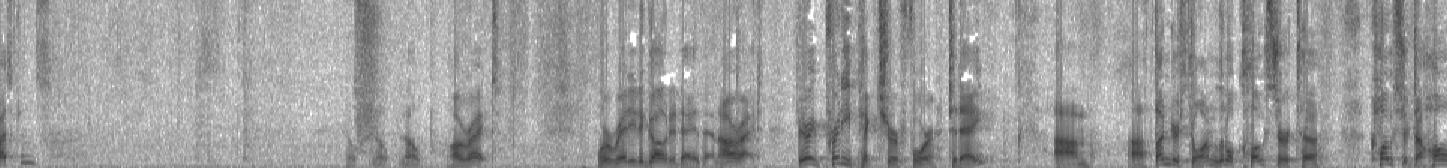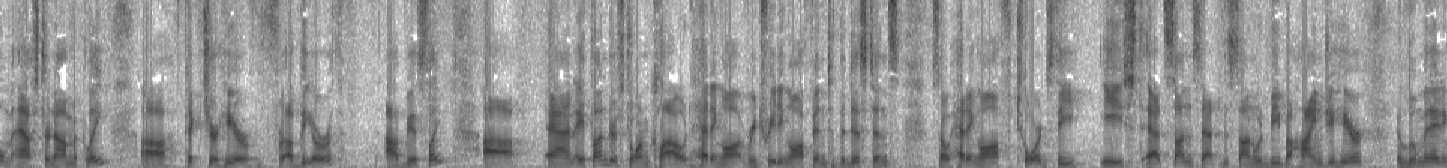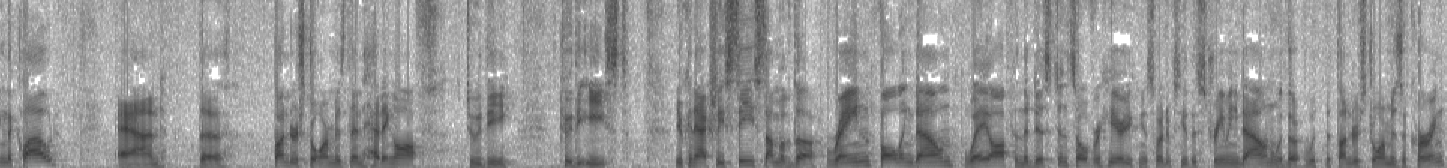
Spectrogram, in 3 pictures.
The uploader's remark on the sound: Live Class Lecture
